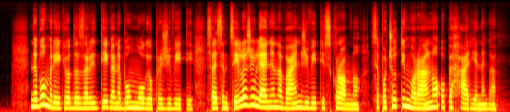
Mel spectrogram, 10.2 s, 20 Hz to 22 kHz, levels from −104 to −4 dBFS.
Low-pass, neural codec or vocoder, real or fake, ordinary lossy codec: 19.8 kHz; autoencoder, 48 kHz, 128 numbers a frame, DAC-VAE, trained on Japanese speech; fake; none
